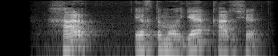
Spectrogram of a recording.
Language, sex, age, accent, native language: Uzbek, male, 18-24, Farg'ona, Uzbek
